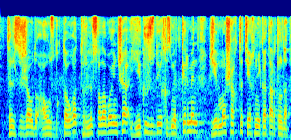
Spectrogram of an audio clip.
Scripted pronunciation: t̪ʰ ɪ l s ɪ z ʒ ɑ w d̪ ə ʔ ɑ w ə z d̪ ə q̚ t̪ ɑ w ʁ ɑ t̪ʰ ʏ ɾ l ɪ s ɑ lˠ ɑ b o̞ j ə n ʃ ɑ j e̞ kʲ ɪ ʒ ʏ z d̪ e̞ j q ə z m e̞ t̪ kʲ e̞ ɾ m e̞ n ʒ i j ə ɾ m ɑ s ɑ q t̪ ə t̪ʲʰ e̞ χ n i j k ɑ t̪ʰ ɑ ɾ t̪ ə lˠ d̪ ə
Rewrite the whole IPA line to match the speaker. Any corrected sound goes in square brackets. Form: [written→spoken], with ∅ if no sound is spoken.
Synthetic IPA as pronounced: t̪ʰ ɪ l s ɪ z ʒ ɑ w d̪ ə ʔ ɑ w ə z d̪ ə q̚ t̪ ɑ w ʁ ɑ t̪ʰ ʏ ɾ l ɪ s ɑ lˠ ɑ b o̞ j ə n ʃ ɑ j e̞ kʲ ɪ ʒ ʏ z d̪ e̞ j [q→qʰ] ə z m e̞ t̪ kʲ e̞ ɾ m e̞ n ʒ i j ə ɾ m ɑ [s→ʃ] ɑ q t̪ ə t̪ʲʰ e̞ χ n i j k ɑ t̪ʰ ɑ ɾ t̪ ə lˠ d̪ ə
